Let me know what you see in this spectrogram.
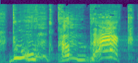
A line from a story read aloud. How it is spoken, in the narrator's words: It screamed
